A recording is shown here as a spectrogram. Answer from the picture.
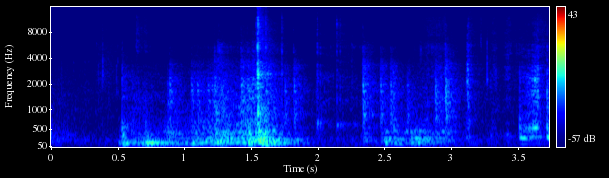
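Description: Objects shuffle and clatter inside a drawer as a woman searches through it for dates and photos, with a series of irregular knocks and scrapes and one louder bump midway, continuing unevenly without any voices.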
